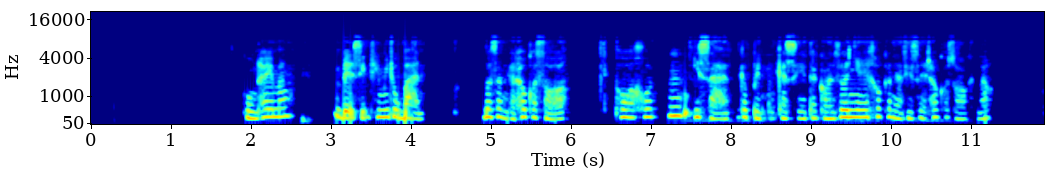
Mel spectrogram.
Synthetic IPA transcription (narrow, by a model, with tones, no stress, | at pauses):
ku˨ŋt̪ʰa˧˩˨jma˧˥˨ŋ | beː˨˩si˧˩t̪ʰiː˧˨miː˧˥˨u˧˩k̚baː˧˩n | bɔː˧˦sa˧˩nka˧˩t̪ʰa˧˩wkɔː˧˩sɔː˨˦ | pʰɔ˧waː˧kʰo˧˥˨nʔiː˧˩saː˨˦nka˧˩pe˨nkaː˧seː˨˦t̪ːaː˧˩kɔː˨˦nsɤː˧˨nɲaː˧˨˧xʰa˧˥˩wka˧˩naː˧˨˩si˧sa˨˧˩jt̪ʰa˧˥˩wkɔː˧˩sɔː˨˦ka˧˨nlɛː˧˥˨w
